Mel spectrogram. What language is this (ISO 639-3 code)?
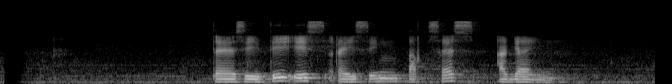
sun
